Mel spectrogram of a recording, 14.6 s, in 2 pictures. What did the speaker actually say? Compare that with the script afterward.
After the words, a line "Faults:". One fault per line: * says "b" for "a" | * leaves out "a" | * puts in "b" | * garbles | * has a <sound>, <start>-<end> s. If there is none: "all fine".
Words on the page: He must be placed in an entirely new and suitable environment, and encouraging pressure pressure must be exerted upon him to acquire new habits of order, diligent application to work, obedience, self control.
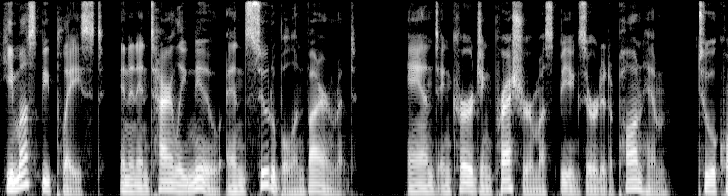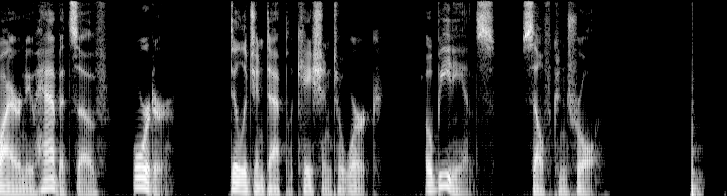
He must be placed in an entirely new and suitable environment, and encouraging pressure must be exerted upon him to acquire new habits of order, diligent application to work, obedience, self control.
Faults:
* leaves out "pressure"
* has a tap, 14.2-14.3 s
